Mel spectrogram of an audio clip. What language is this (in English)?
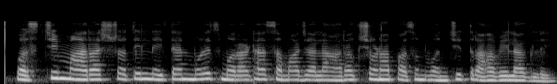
Marathi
